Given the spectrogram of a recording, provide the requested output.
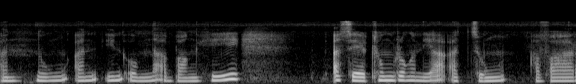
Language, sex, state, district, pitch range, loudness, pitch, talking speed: Mizo, female, Mizoram, Aizawl, 165-190 Hz, -22 LUFS, 175 Hz, 195 wpm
